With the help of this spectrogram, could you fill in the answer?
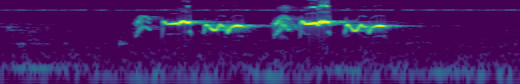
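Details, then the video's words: Sooty-headed bulbul lure call used to draw in wild birds: two quick bright chirpy phrases, each a short run of bubbly notes that step down in pitch, about half a second apart, over a quiet low hum. "Suara Panggilan Kutilang Memanggil Burung Liar ‼️ Pikat Kutilang Cengkram"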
